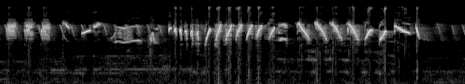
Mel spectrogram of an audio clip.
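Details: Female white-eye in breeding condition calling to males in the morning: high chirps, a few lower buzzy notes, then a quick even series of sharp descending chirps.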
